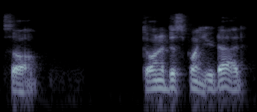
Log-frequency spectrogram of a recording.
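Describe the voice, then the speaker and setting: A man's voice: low voice, little pitch movement, moderate pace, husky, lo-fi sound. A man co-hosting a casual sports podcast, laid-back and chatty, saying "like" often. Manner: laid-back, says "like" a lot. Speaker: podcast co-host.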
